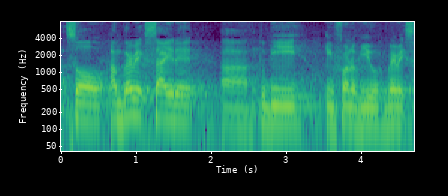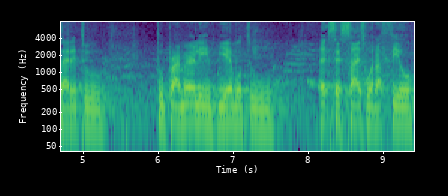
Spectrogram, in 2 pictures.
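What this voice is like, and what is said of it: Speaks with a noticeable accent. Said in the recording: “tune in your ears for my accent”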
